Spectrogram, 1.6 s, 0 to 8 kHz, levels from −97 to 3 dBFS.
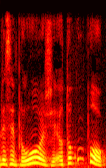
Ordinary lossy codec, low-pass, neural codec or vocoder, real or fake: none; 7.2 kHz; none; real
